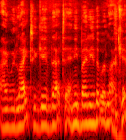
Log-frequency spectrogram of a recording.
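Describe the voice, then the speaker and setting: A man with a fairly high pitch is heard with audible room echo. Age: 70s. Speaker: property owner addressing city council. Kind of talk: public meeting testimony. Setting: city council meeting.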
